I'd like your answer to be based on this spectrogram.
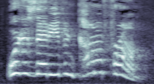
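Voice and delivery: high, squeaky disbelief; baffled at the reveal; mock shock; astonished. Shocked realization in retold fight.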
